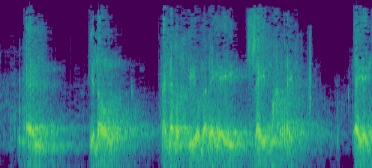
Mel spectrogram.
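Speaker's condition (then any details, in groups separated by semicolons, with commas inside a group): Laryngectomy; earlier voice loss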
